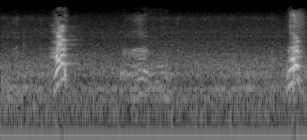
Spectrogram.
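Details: Playing black toy poodle puppies: two sharp high-pitched yips about two seconds apart, with a softer whine between them, against low room noise.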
